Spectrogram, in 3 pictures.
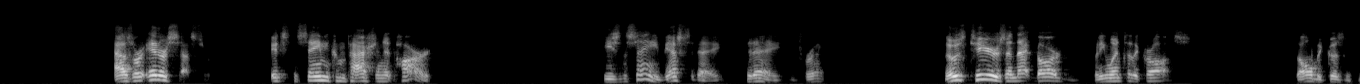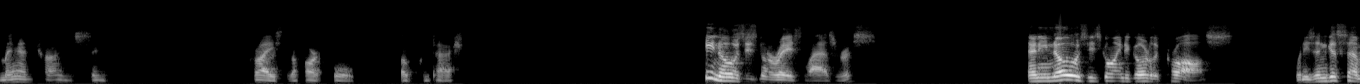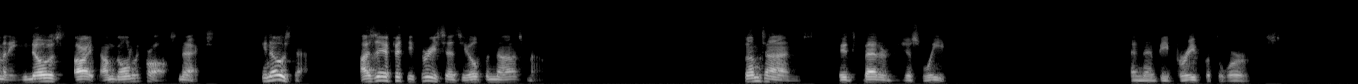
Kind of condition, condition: setting, large echoing room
